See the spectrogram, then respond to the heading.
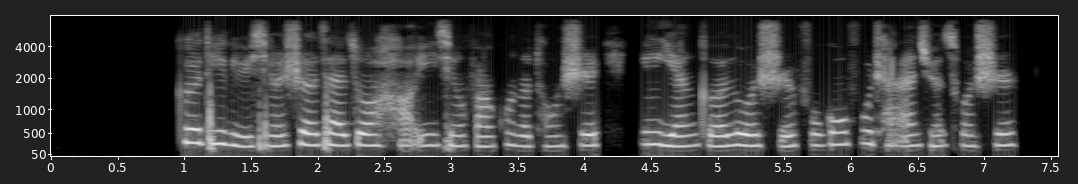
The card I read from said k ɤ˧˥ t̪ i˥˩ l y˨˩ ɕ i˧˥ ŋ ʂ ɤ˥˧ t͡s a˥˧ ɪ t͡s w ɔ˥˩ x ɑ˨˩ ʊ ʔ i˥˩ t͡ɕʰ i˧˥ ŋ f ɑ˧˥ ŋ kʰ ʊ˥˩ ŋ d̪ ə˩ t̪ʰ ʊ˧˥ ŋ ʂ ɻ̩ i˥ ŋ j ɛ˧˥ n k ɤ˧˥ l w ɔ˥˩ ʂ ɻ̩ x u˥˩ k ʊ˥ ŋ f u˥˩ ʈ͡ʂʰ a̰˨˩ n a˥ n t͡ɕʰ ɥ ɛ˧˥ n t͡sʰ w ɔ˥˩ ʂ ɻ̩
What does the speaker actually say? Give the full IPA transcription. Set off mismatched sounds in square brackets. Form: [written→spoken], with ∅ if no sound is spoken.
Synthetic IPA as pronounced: k [ɤ˧˥→ɤ˥˧] t̪ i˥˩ l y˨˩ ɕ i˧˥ ŋ ʂ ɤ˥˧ t͡s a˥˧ ɪ t͡s w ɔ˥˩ x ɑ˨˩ ʊ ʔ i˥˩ t͡ɕʰ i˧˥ ŋ f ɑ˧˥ ŋ kʰ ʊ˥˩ ŋ d̪ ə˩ t̪ʰ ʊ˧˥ ŋ ʂ ɻ̩ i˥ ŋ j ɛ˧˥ n k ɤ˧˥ l w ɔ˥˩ ʂ ɻ̩ [x→f] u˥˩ k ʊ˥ ŋ f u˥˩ ʈ͡ʂʰ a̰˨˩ n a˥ n t͡ɕʰ ɥ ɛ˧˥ n t͡sʰ w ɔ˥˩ ʂ ɻ̩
